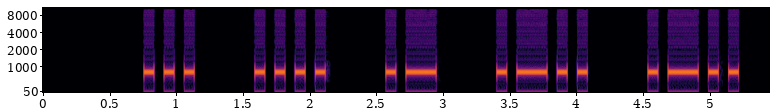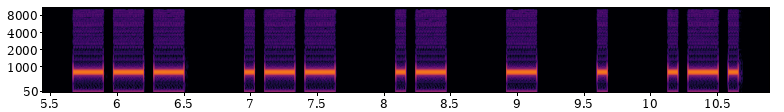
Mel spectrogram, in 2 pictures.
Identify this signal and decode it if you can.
Morse code, heard as a keyed tone, about 16 wpm, spaced as for 11 wpm, 800 Hz. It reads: SHALLOWATER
